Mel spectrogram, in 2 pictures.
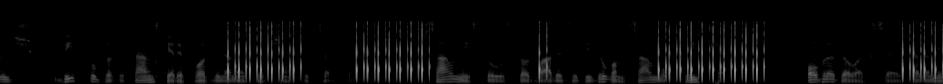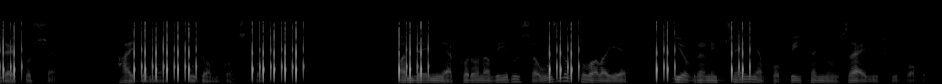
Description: Pulse dialling, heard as clicks on a phone line, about 9 pulses a second, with speech in Croatian. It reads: 7 7 1 0 6 6 5 3 3 2 2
